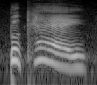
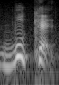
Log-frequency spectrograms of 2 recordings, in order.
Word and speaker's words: bouquet: of those the right pronunciation of that word is bouquet bouquet all right children say after me say b k b k all right bouet B okay so when you have different flowers beautiful flowers assembled together like the one bride carries on the wedding day that is a bouquet all right so it is not bouet don't say bouquet okay you should rather say bouquet all right let's say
